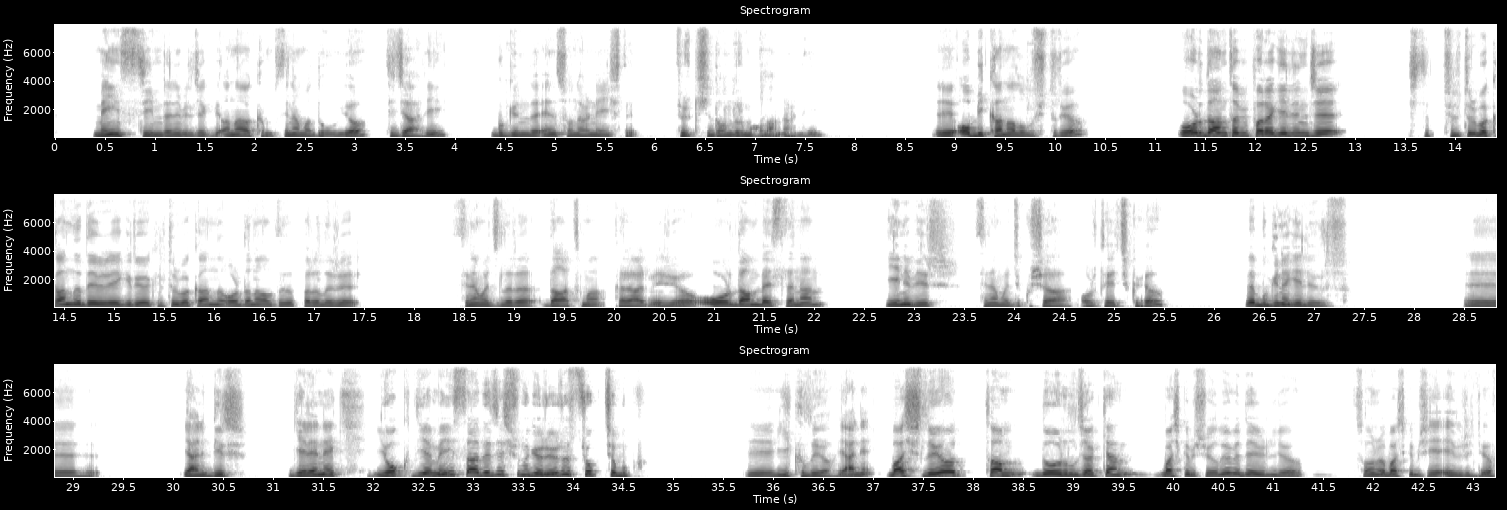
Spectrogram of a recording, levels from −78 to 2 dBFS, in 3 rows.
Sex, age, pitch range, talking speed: male, 40-59, 110-150 Hz, 110 wpm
